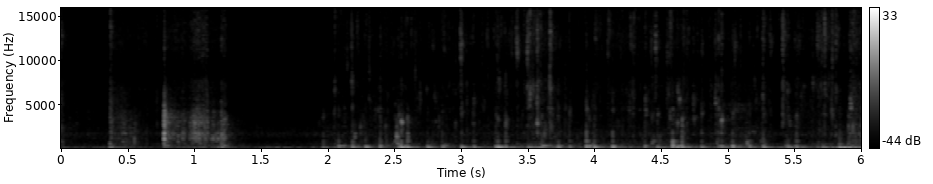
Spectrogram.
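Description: A few light taps, then from about two seconds in a thin stream of water pouring and splashing onto foam sponges in a stainless steel sink.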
